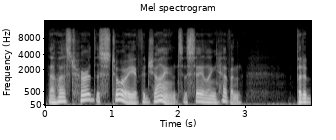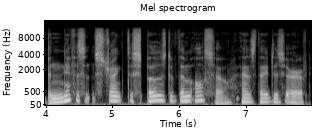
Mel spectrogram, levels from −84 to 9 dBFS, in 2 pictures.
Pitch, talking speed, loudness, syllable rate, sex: 135 Hz, 160 wpm, -17 LUFS, 4.7 syllables/s, male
